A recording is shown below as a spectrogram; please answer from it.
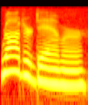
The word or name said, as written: Rotterdammer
